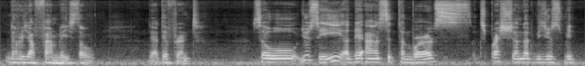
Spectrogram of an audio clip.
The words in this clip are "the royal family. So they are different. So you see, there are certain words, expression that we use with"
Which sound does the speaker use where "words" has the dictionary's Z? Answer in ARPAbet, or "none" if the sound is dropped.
S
